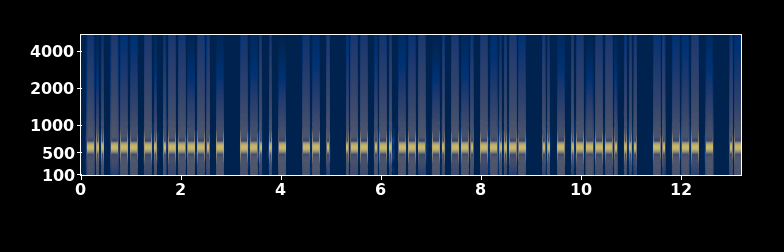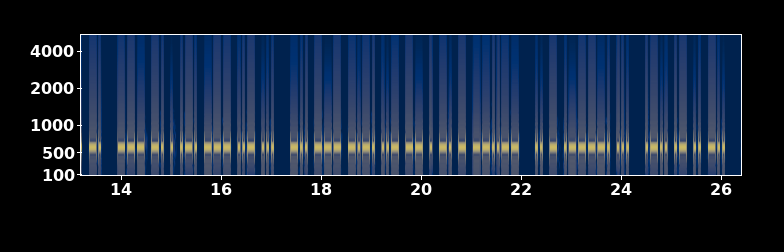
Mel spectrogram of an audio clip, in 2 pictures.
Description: Morse code, heard as a keyed tone, about 25 wpm, 600 Hz. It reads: DON'T GET ME WRONG, IT'S NOT AN ONEROUS DOCUMENT, IT'S LAID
